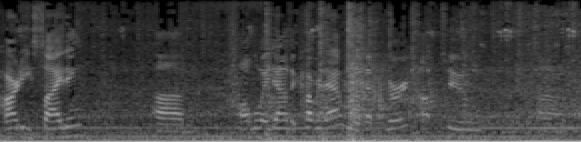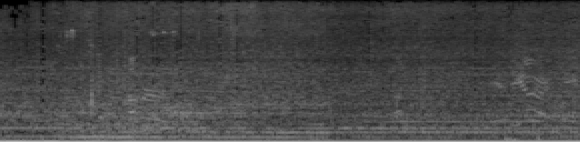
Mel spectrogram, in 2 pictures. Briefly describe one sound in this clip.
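A diesel engine idles nearby with a steady low hum.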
